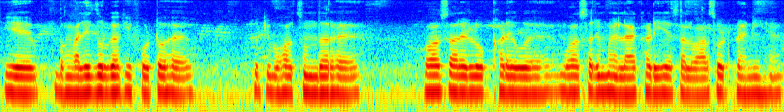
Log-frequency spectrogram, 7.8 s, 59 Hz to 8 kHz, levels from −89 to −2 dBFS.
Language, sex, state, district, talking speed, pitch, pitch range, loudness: Hindi, male, Chhattisgarh, Raipur, 190 wpm, 140 Hz, 135-145 Hz, -14 LUFS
